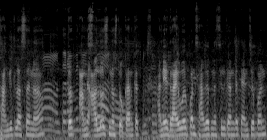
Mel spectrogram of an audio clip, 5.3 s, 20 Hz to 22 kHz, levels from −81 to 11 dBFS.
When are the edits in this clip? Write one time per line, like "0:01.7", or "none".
0:02.5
